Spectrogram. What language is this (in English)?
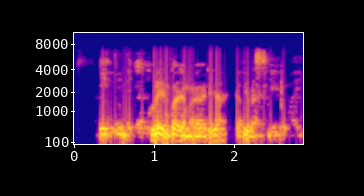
Kinyarwanda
